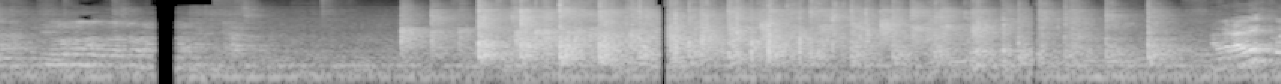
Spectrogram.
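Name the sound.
audience applause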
